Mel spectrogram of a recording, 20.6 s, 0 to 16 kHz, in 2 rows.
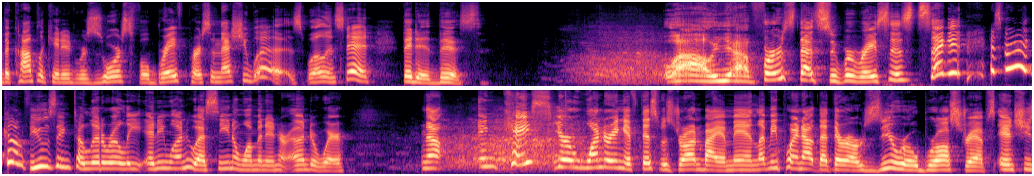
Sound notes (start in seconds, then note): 6.6 audience groans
